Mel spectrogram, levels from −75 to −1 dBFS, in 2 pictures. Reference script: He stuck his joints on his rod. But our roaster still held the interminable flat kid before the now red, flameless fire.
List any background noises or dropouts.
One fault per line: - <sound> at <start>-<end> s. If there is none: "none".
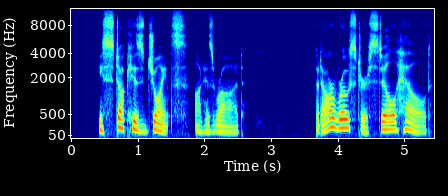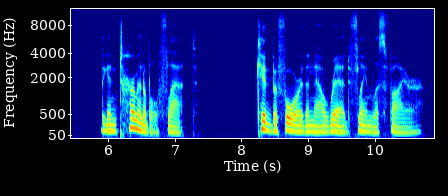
none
